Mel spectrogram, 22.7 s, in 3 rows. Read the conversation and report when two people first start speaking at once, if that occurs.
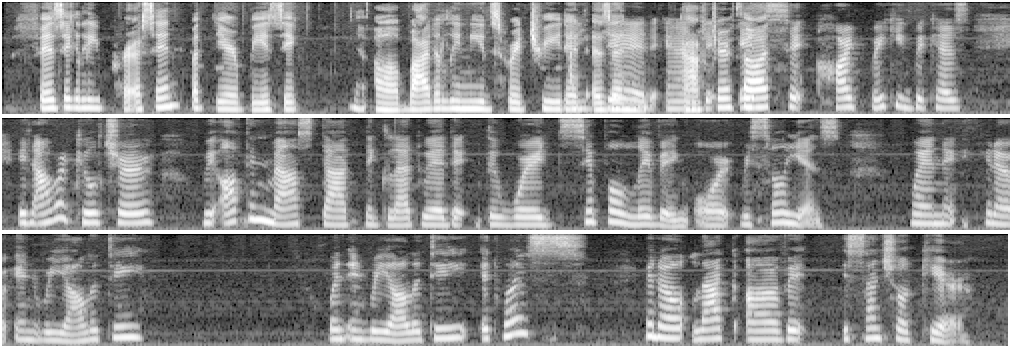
4.2 s

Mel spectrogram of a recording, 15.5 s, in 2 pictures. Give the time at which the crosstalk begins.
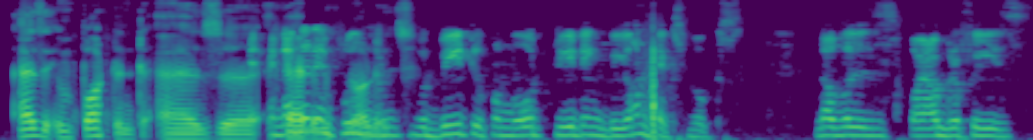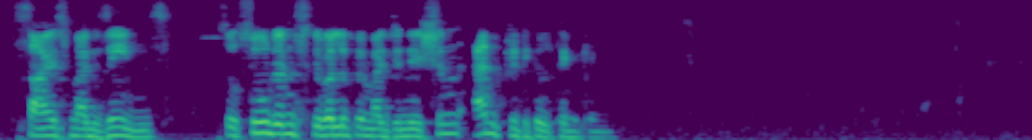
1.9 s

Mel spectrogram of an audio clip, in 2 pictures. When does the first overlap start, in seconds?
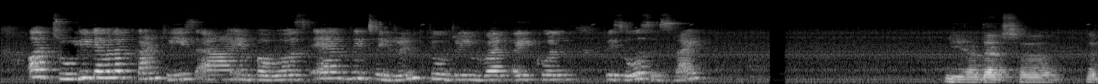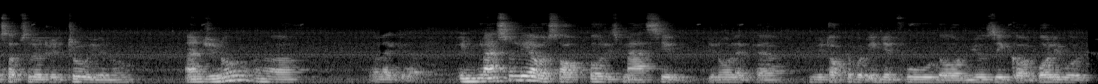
none

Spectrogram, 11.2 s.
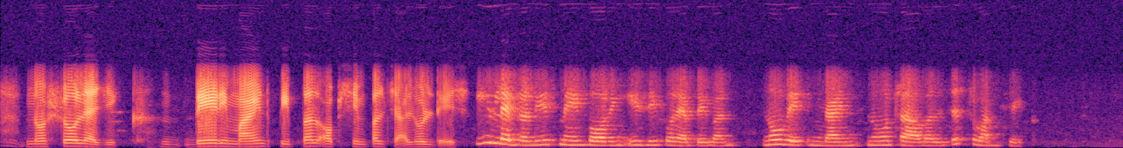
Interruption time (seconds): none

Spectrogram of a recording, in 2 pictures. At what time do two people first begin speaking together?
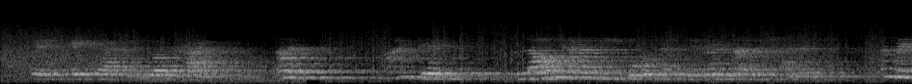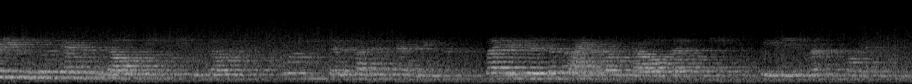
none

